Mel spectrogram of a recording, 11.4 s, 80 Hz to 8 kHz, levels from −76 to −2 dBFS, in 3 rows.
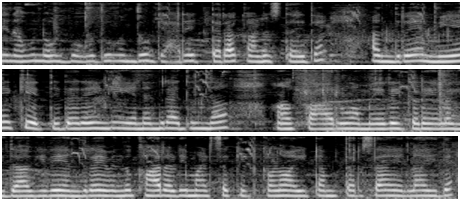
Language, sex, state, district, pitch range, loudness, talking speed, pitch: Kannada, male, Karnataka, Mysore, 240-260 Hz, -17 LUFS, 145 wpm, 250 Hz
